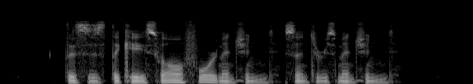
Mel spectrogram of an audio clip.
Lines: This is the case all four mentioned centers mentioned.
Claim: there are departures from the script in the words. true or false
false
